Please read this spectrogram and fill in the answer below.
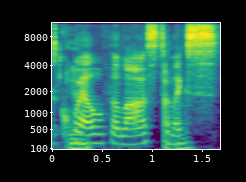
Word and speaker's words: Quel'Thalas: I say Quel'Danas or Quel'Thalas, to put a big like KWEL on the screen, because I got a really grumpy comment telling me not to pronounce it as if it's French.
